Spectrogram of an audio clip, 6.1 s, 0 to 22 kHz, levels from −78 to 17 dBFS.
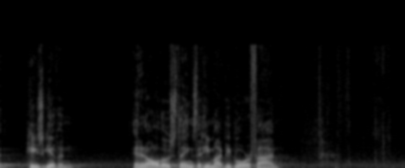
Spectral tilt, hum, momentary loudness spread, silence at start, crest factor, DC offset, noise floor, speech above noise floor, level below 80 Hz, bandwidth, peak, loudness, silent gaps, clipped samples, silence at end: -7 dB/octave; none; 15 LU; 0 s; 18 dB; under 0.1%; -59 dBFS; 36 dB; -66 dBFS; 16.5 kHz; -8 dBFS; -24 LUFS; none; under 0.1%; 1.9 s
